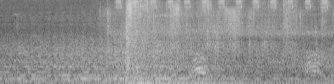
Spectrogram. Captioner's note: dramatic music; dogs barking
